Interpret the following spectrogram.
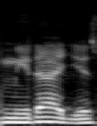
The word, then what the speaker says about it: Miralles: Se escribe Miralles, pero se pronuncia Miralles en catalán.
